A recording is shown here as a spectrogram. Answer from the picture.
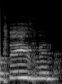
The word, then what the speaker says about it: Theismann: I'm saying Joe Theismann because that's his actual name. I know people think I'm saying it wrong. You can Google it. He didn't win the Heisman. – We call him Theismann. – Okay. – Theismann. Not Theismann. Theismann. Stop crying.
